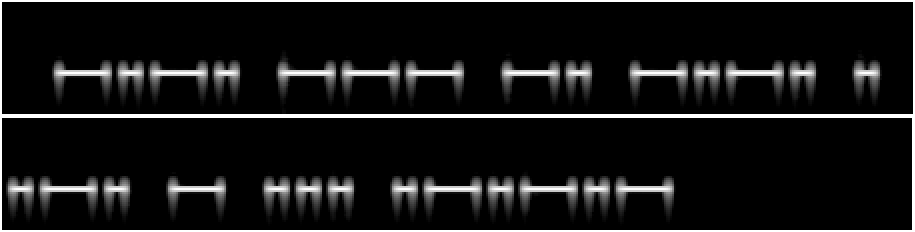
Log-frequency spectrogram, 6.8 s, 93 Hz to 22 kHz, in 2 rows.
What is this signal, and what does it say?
Morse code, heard as a keyed tone, about 20 wpm, 700 Hz. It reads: CONCERTS.
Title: Sentences with 8-Word Phrases - 20wpm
